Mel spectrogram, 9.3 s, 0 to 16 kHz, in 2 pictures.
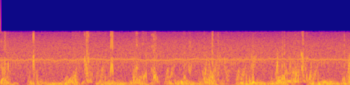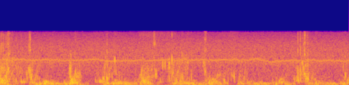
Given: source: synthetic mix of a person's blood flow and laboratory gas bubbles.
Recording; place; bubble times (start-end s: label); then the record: Doppler ultrasound of blood flow; precordium
0.00-0.15 s: bubbles
0.42-0.48 s: bubbles
0.95-1.06 s: bubbles
1.10-1.54 s: bubbles
1.75-2.14 s: bubbles
2.40-2.55 s: bubbles
2.67-3.19 s: bubbles
3.21-3.42 s: bubbles
3.66-4.13 s: bubbles
4.54-5.13 s: bubbles
5.60-5.72 s: bubbles
5.91-6.33 s: bubbles
6.50-7.24 s: bubbles
7.35-7.46 s: bubbles
7.61-7.83 s: bubbles
8.55-8.90 s: bubbles
9.22-9.31 s: bubbles
From the record:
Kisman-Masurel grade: 242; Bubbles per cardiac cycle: several, 3 to 8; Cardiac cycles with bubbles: 100%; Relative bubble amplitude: moderate (0.250 to 0.450); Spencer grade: 3 (all of the cardiac periods contain showers or single bubble signals, but not dominating or overriding the cardiac motion signals); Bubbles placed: anywhere in the cardiac cycle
